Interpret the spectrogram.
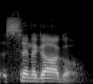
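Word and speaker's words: synagogo (συναγωγή): Now, the word synagogue comes from the Greek word pronounced synagogo, and it means a gathering place.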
